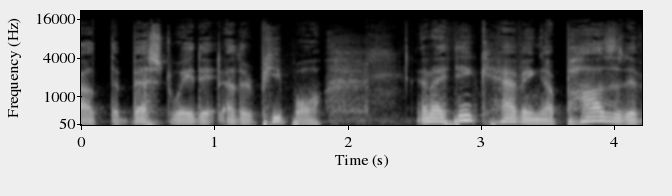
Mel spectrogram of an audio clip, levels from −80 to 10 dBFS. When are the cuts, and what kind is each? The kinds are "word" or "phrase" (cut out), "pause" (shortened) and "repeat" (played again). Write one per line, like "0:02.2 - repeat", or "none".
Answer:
0:01.0 - word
